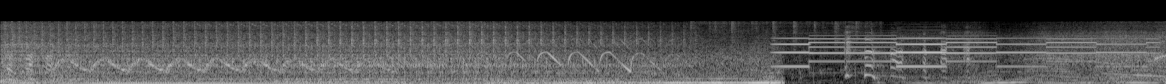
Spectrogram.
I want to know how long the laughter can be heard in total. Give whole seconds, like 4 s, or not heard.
2 s.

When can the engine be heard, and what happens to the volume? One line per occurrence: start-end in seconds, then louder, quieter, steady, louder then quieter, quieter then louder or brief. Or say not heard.
0.0-11.6 quieter then louder.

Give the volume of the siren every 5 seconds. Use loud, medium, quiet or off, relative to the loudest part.
medium, loud, loud.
